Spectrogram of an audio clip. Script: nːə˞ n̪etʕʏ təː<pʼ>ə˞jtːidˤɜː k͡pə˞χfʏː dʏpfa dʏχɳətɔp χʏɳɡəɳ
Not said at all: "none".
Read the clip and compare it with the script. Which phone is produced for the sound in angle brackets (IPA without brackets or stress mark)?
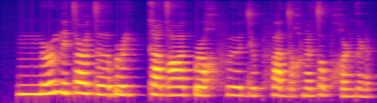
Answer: ɓ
